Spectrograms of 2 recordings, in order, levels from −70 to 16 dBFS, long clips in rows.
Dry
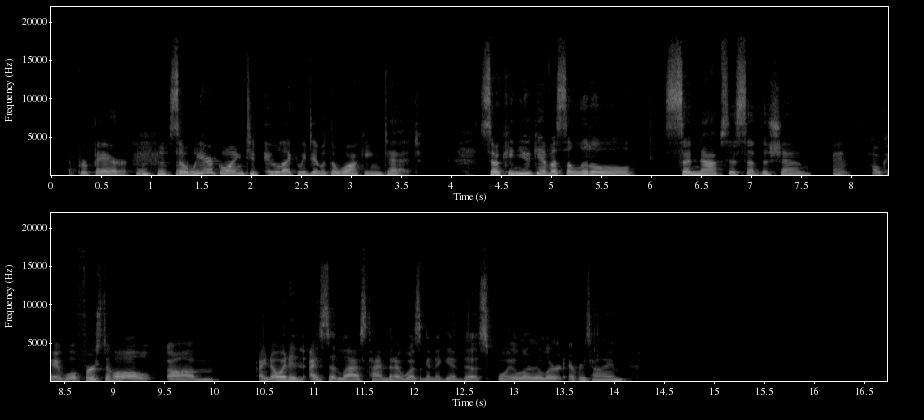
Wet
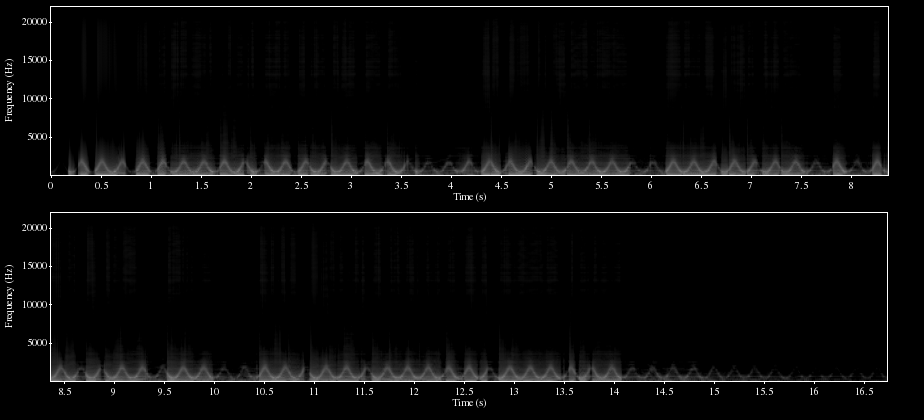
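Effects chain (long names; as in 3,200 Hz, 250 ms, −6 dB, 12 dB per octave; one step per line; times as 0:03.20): samples sorted by size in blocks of 256 samples
parametric band 5,300 Hz −13.5 dB 0.94 octaves
in parallel at +3 dB: downward compressor, threshold −37 dBFS, peak gain reduction 16.5 dB
on the sum: tube saturation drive 34 dB, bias 0.25
reverb reduction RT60 0.71 s
on a send: feedback delay with all-pass diffusion 805 ms, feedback 46%, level −11 dB
on the sum: auto-filter bell 4.9 Hz 430–1,800 Hz +15 dB
level +2.5 dB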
